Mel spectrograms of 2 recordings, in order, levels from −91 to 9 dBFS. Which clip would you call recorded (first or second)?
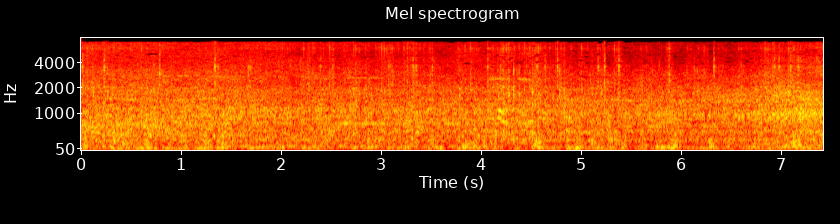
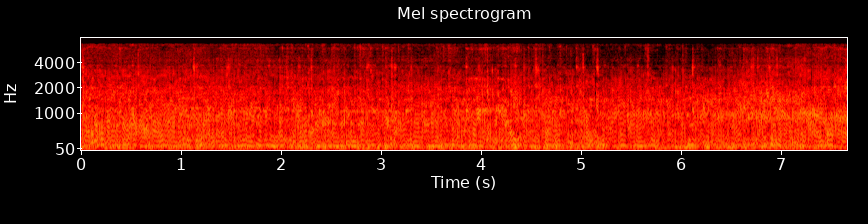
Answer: first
